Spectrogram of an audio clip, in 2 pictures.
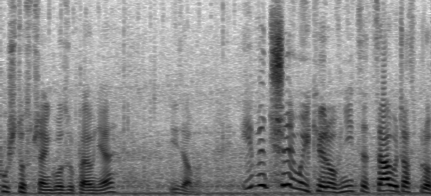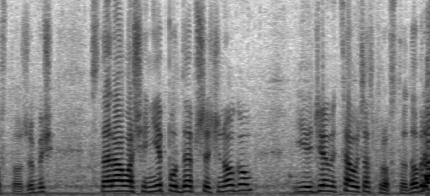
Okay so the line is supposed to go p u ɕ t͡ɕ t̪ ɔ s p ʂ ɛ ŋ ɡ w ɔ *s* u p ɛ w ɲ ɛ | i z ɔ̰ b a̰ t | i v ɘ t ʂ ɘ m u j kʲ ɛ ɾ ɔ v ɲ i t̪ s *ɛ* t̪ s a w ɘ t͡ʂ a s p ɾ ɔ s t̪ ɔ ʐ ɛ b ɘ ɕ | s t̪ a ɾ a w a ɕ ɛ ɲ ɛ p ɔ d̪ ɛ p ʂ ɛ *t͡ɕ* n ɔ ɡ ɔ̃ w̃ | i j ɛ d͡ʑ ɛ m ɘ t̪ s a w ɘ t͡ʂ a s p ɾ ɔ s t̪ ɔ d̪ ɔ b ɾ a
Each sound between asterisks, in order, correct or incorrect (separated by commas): incorrect, correct, correct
